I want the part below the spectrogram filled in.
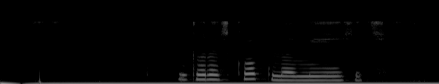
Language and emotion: Russian, sad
